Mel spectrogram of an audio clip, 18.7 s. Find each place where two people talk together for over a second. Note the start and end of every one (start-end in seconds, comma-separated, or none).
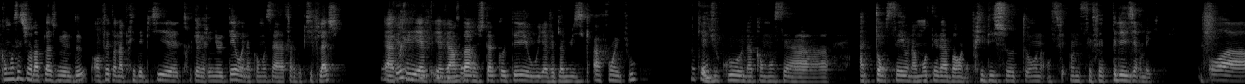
5.8-7.0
